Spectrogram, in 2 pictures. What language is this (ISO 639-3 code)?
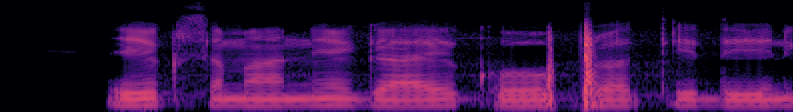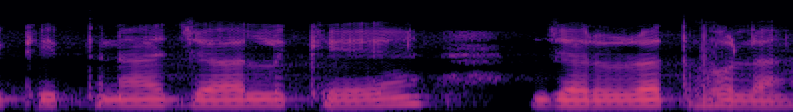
bho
